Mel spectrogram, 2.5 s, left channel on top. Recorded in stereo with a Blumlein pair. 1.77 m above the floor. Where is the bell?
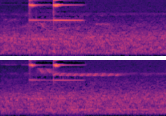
65° left, 1.2 m.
